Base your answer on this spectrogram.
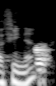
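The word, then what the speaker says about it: Afina: Okej, okay, to po Imuseku założyłeś Afinę, to się tak się czyta, tak się wymawia, Afinę? – Tak czytam i tak wymawiam.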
